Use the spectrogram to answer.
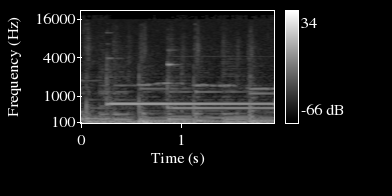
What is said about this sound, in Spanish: El cerdito menor, al no saber quién es, se fijó por la ventana y vio que era el lobo feroz. Después volvió a tocar el timbre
